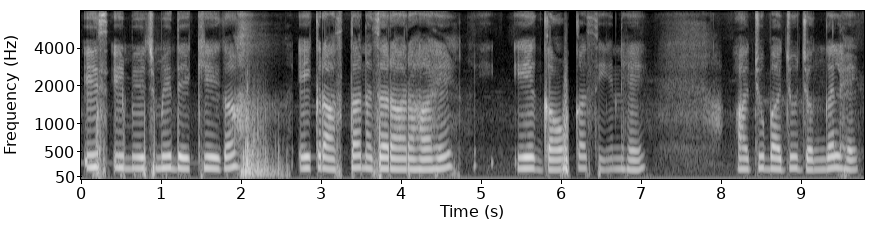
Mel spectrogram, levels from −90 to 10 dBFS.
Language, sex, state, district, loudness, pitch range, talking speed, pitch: Hindi, female, Rajasthan, Jaipur, -14 LUFS, 185-205 Hz, 120 wpm, 200 Hz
